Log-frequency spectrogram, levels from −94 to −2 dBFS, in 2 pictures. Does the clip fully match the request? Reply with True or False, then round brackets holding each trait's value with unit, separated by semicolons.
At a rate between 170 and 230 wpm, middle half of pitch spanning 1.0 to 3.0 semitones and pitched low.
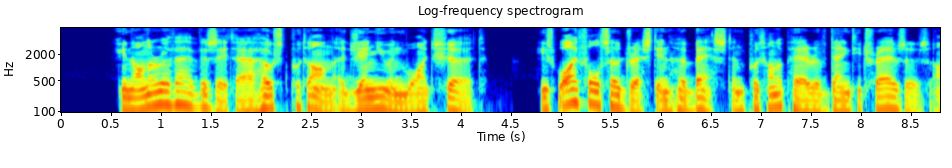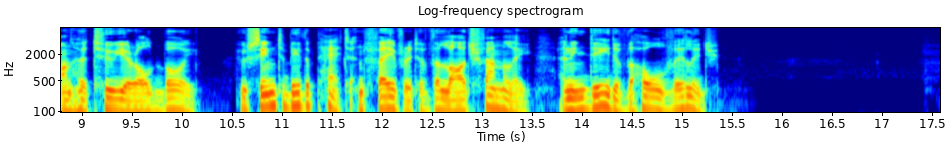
False (175 wpm; 4.3 semitones; 100 Hz)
